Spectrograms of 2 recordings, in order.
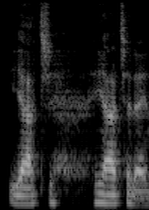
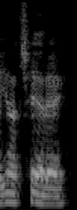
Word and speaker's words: iacere: Iacere, notice a short E family, it's not iacere, long E family.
